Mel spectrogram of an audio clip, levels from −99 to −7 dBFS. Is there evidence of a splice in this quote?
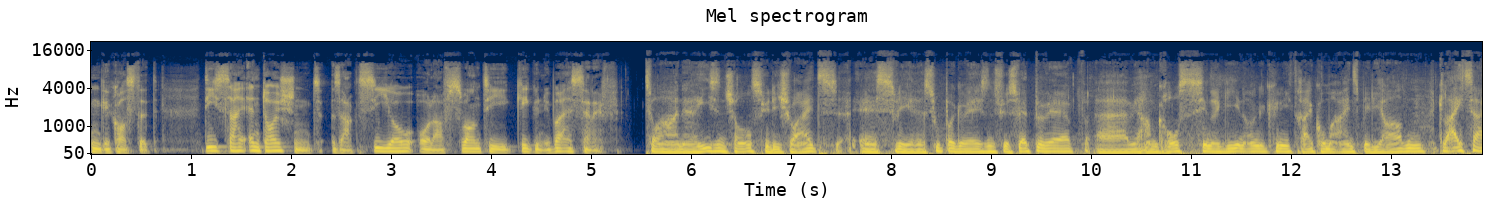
yes; 1 cut; at 2.7 s

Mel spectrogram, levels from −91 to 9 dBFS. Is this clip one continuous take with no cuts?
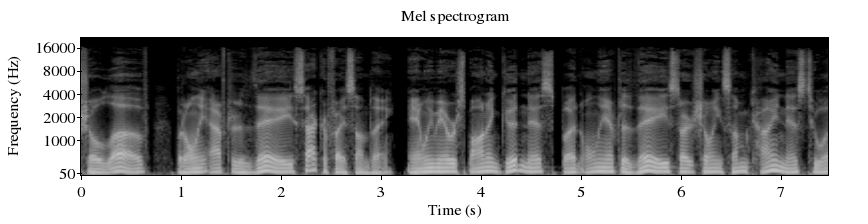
no; 1 cut; at 3.2 s

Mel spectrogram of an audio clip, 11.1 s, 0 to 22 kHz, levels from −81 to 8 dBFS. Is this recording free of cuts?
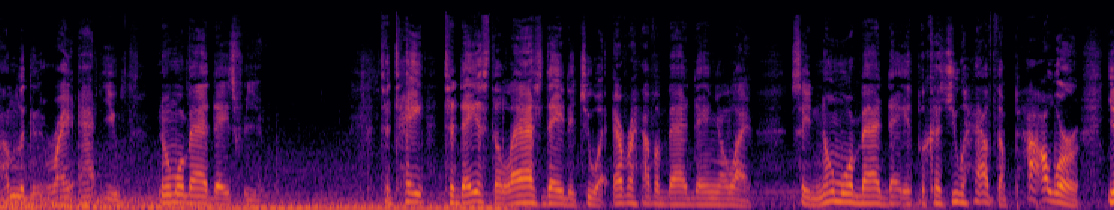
yes; 0 cuts

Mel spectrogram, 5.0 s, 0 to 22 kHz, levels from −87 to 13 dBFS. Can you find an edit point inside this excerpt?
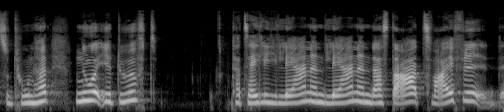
yes; 1 cut; at 3.2 s

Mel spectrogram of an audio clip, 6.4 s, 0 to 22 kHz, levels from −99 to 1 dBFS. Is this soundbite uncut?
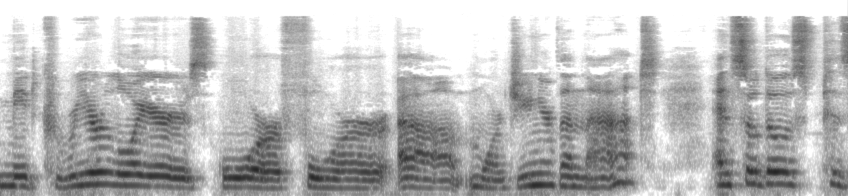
no; 1 cut; at 4.2 s

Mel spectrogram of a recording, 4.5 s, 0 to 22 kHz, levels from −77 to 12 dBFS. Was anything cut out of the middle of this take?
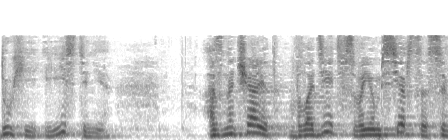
no; 0 cuts

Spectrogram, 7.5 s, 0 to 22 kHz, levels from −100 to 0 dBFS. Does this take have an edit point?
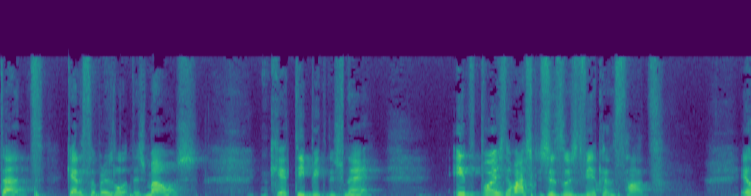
yes; 6 cuts; at 1.3 s, 2.9 s, 3.4 s, 5.0 s, 5.4 s, 6.0 s

